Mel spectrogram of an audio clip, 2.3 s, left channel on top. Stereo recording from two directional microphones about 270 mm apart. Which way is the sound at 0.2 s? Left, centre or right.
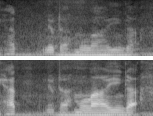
Centre.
